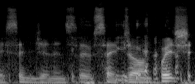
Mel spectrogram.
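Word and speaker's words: St John: vicar oh yeah and he's trying to pronounce sinjan oh yeah it went down in our family anyway something would repeat a lot people especially americans are just really upset about the idea that you say sinjin instead of saint john which you know on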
